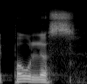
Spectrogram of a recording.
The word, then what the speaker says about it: Paulius: Hello, Paulius. That is how you pronounce it. Yes, Paulius. Uh, Actually, my Lithuanian pronunciation of the name would be Paulus.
